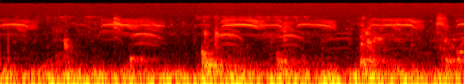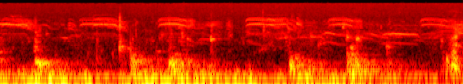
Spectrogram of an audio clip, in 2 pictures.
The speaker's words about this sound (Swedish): Nu kom det en till med löja i näbb. Men det där var en vanlig fisktärna. Jag måste nästan lyssna lite bara på det här fina ljudet.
